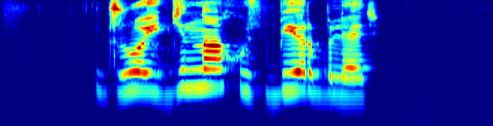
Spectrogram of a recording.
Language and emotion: Russian, angry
